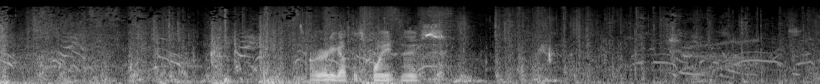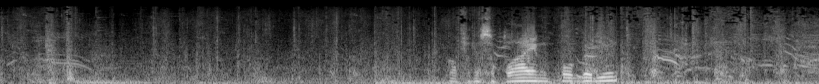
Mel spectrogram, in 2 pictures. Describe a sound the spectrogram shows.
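Swords clash and clang in a fierce fight.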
